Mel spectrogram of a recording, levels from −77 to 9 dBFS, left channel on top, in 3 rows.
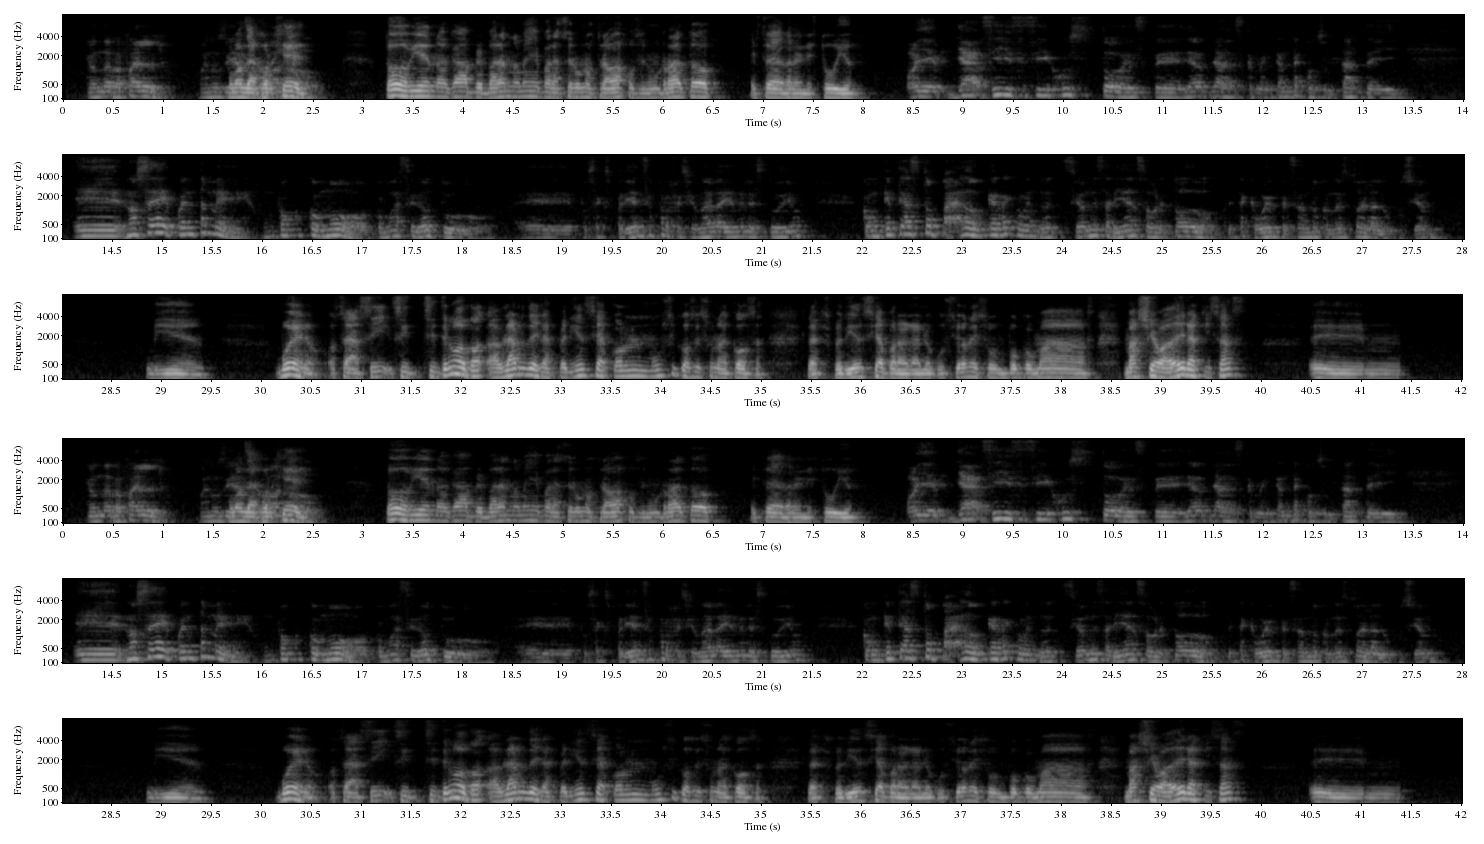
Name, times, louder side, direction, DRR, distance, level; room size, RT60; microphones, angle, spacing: voice 1, 0.2-1.1 1.4-2.5 8.4-27.7, equal, ahead, 1.4 m, -37 dB
voice 2, 1.7-2.5 3.2-6.5 6.9-8.0 28.9-29.4 30.2-39.8 40.5-41.4, left 4 dB, 40° left, 0.3 m, -26 dB
8.0 x 5.7 x 4.5 m
head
